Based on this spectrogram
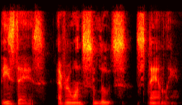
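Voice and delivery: plain reading voice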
